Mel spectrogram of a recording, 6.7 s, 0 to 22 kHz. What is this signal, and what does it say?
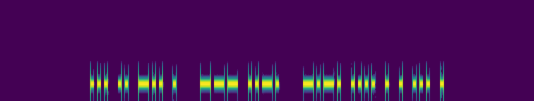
Morse code, heard as a keyed tone, about 28 wpm, 700 Hz. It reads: SIDE OF CHEESE
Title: Dit Challenge 28wpm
